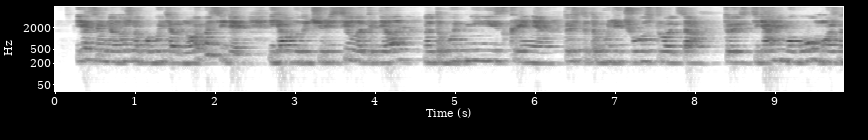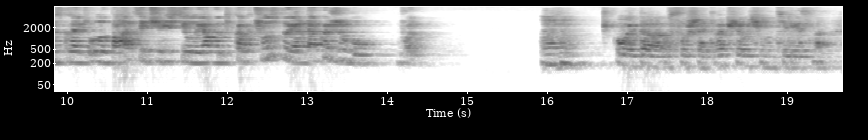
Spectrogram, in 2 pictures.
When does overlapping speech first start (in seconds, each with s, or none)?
none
